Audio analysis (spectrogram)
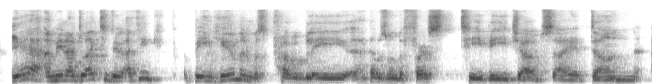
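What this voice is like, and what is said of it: Light Irish accent. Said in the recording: “I'm hearing your Irish accent a little bit now”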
